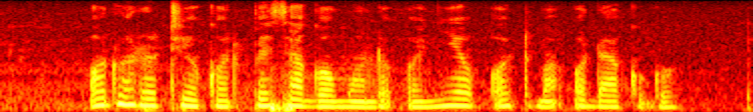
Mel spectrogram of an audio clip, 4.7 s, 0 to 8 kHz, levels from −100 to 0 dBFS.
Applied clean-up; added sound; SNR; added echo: none; none; none; none.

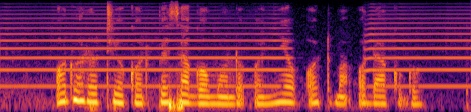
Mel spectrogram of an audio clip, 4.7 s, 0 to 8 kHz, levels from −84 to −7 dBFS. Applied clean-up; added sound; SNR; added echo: none; Trumpet; 8 dB; none.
